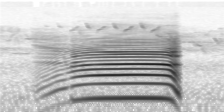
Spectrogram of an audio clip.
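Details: A cow grazing on a lush green meadow gives a single long, steady moo that rises briefly at the start and drops sharply at the end.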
